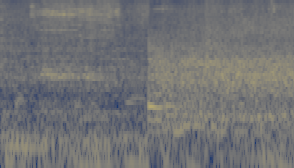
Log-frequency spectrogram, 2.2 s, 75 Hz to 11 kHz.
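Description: Road and engine rumble inside a small Car2Go Smart Fortwo while it is driving. About a second in, this cuts abruptly to a steadier hiss of street traffic noise.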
